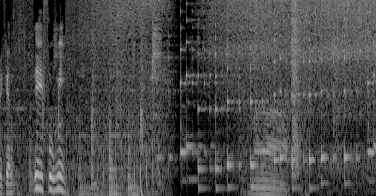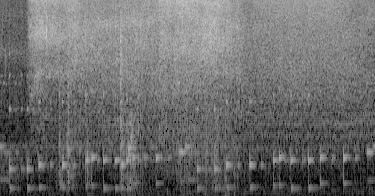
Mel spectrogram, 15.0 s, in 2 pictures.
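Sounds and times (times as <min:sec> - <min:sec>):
background music: 0:00.0 - 0:15.0
food sizzling in hot oil: 0:06.4 - 0:15.0.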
